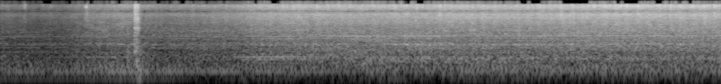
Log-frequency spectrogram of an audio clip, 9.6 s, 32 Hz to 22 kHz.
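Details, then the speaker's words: 1992 Ford F-150 4x4 with a 302 V8, sitting for 10 years, with old fuel drained and five gallons of fresh gas added: it catches and idles with an uneven, lumpy beat. It runs a little rough, and the plugs, wires, cap and rotor are still unreplaced. "Oh, yeah, it is. Runs a little rough."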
